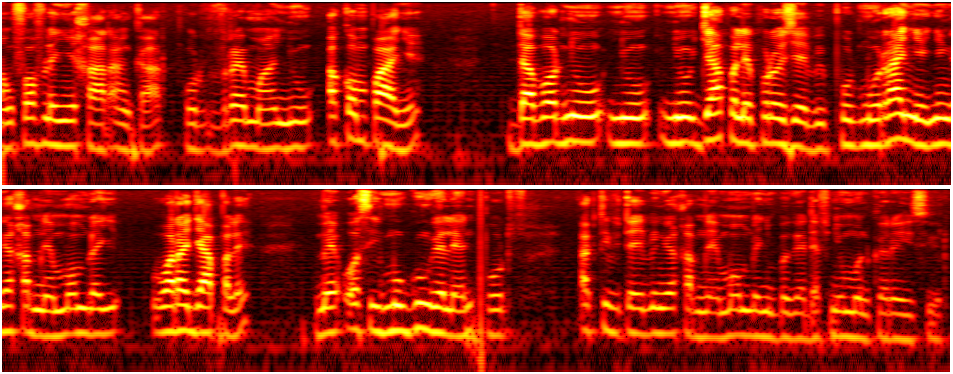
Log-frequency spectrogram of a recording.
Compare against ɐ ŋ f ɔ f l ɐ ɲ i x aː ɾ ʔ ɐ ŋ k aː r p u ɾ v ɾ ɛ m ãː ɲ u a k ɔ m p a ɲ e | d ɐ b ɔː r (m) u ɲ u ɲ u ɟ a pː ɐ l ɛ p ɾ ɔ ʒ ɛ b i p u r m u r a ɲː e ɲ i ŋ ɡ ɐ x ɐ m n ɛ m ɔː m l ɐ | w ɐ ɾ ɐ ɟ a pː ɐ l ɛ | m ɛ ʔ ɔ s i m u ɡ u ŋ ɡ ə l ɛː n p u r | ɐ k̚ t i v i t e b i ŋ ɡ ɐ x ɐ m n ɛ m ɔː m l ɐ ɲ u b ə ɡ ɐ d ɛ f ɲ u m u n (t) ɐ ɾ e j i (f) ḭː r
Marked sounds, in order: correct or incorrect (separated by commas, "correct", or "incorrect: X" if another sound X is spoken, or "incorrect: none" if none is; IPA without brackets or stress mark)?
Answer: incorrect: ɲ, incorrect: k, incorrect: s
